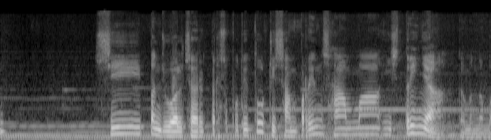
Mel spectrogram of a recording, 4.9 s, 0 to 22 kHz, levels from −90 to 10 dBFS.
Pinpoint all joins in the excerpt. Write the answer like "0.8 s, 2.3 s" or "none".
none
